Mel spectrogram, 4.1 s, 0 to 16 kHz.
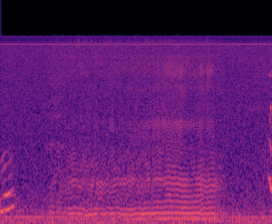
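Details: A 5-month-old Boston Terrier snores while napping, a low, rumbling, buzzy drone that wavers steadily through each breath.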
